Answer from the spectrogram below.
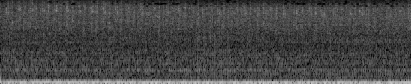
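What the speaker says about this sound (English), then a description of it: "It's a good engine start." A light aircraft's piston engine at high-altitude start-up in Microsoft Flight Simulator, settling into a steady, loud, low rumbling idle with a constant throb and no talking.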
